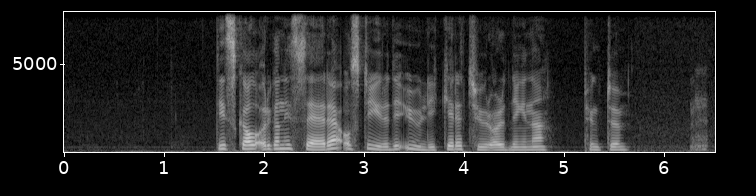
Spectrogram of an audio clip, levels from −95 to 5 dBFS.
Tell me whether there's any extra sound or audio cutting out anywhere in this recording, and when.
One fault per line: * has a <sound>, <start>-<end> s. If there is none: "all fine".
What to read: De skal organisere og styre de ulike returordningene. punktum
* has a laugh, 6.3-6.4 s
